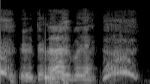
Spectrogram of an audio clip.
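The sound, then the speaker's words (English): Loud, heavy breath intakes from a man heard over a satellite radio broadcast: about four strained, gasping pulls of air in quick succession, each with a raspy, partly voiced, moan-like edge. “You could hear every breath he took just about. Sounded like he's sucking in from a freaking jetliner or something.”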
